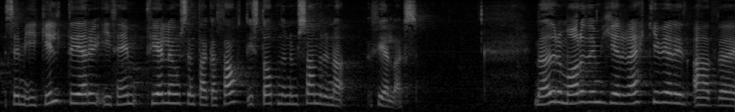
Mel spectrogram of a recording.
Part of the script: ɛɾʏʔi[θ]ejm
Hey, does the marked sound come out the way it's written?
yes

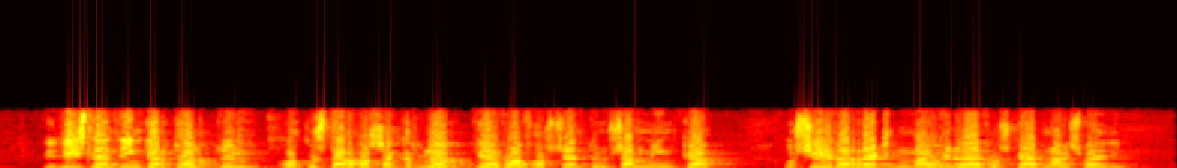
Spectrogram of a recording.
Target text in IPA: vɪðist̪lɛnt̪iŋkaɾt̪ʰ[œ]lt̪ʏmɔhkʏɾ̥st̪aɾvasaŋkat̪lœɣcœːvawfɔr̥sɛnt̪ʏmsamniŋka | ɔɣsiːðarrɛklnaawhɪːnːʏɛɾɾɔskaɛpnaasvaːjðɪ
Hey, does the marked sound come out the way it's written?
yes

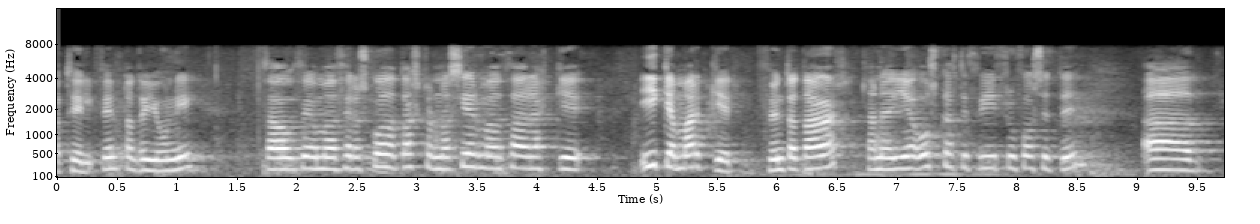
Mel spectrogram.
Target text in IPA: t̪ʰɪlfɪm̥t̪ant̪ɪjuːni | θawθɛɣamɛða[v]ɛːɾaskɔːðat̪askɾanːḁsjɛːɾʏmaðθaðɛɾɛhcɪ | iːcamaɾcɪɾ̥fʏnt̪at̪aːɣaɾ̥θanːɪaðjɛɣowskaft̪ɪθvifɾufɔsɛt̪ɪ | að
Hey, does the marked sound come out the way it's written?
no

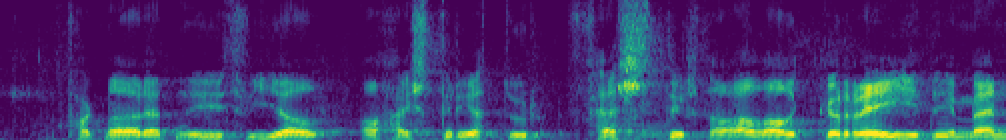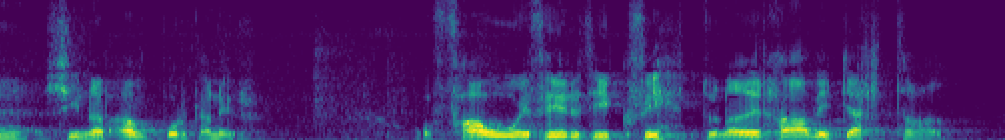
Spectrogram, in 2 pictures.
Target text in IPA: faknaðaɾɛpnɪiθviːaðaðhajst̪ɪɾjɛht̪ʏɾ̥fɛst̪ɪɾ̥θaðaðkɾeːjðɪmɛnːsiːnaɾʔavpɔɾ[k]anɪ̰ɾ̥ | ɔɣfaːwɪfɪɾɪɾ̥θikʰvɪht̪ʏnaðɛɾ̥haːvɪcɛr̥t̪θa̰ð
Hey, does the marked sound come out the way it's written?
yes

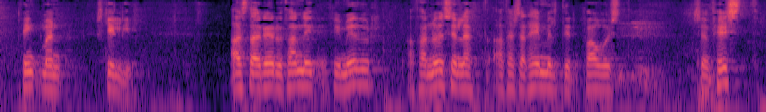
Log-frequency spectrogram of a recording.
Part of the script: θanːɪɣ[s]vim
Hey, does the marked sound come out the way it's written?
no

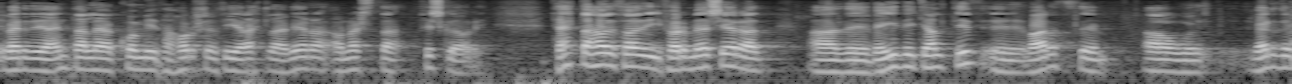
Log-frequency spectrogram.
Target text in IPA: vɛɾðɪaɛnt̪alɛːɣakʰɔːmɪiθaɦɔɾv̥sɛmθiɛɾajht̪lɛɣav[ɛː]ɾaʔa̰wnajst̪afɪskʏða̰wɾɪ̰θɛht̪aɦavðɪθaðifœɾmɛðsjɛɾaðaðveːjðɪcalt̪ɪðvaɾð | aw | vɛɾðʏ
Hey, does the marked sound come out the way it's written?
yes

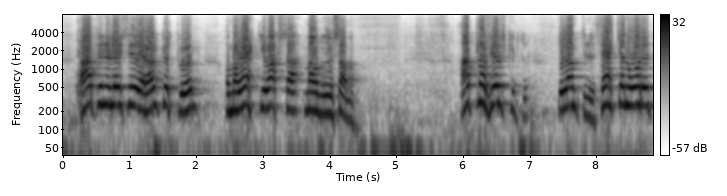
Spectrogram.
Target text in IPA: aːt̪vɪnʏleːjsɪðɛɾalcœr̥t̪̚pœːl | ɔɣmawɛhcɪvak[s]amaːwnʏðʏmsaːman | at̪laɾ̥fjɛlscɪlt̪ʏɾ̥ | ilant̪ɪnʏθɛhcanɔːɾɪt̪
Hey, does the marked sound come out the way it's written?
yes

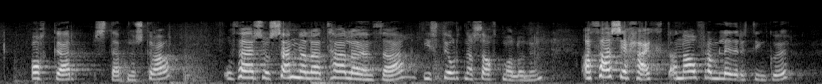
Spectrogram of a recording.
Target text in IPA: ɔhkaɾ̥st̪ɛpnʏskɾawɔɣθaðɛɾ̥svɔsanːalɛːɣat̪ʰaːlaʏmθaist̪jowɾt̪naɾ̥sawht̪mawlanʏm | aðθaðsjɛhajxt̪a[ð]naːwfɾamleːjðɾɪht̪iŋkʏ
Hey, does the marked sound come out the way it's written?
yes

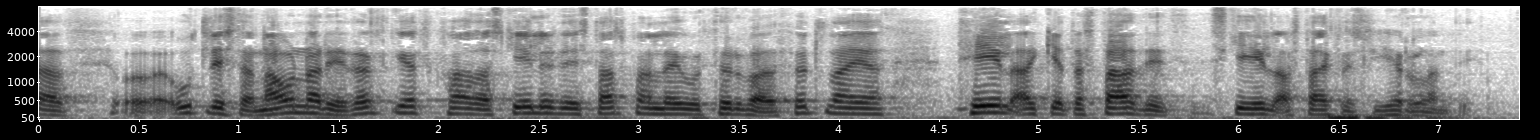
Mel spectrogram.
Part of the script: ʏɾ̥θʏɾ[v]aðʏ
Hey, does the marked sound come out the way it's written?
yes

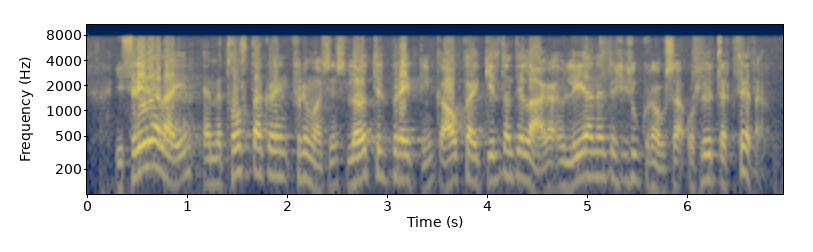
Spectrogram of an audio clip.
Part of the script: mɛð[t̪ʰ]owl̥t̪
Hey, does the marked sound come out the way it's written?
yes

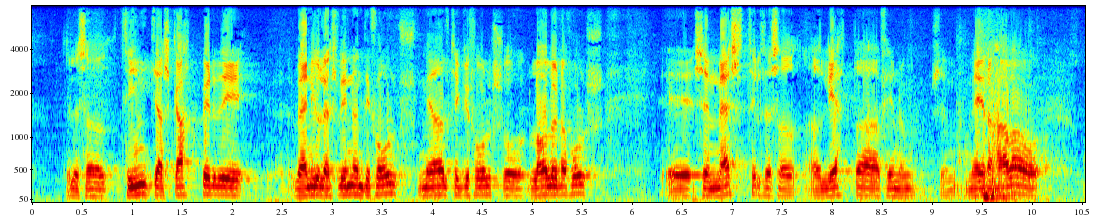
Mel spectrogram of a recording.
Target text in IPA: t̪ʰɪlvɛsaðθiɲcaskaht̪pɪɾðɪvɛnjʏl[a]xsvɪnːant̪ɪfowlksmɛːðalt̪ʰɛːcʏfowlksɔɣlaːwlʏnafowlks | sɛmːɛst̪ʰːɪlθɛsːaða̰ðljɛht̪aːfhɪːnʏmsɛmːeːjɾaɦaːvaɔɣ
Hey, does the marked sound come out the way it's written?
no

